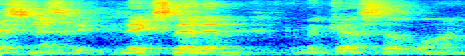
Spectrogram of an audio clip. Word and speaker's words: Sneddon: Most people say Sneddon or something, so you got it right. I got it right. Sneddon.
